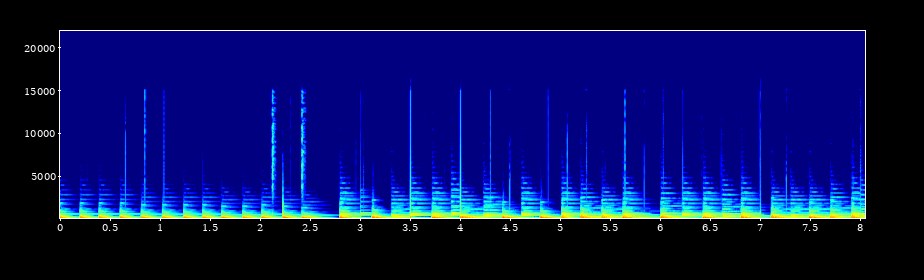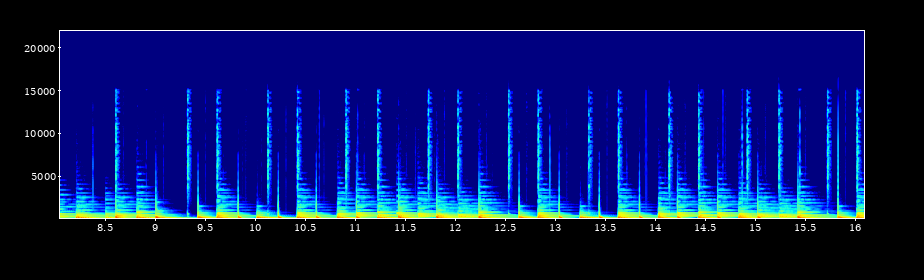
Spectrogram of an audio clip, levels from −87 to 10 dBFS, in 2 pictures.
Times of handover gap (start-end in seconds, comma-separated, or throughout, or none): none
